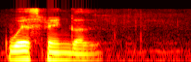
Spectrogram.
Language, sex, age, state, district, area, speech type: Manipuri, male, 18-30, Manipur, Thoubal, rural, spontaneous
